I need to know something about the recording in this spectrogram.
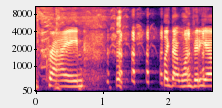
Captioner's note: laughs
